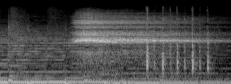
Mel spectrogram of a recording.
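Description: Background music from the edit, with a bright, high shimmering swish coming in suddenly just under a second in and the music beginning to fade near the end.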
